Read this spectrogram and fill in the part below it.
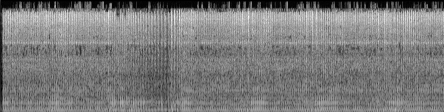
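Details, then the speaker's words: Kohler Courage single-cylinder engine after cylinder head swap, carburetor replacement and valve lash adjustment, mounted on a tractor: loud chug that stumbles, surges and briefly drops out; runs poorly, owner suspects badly out-of-adjustment exhaust valve lash. "Problem is, it doesn't really run very well. I think the reason why it doesn't run very well is because when I adjusted the heads, the valves, right?"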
